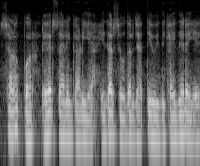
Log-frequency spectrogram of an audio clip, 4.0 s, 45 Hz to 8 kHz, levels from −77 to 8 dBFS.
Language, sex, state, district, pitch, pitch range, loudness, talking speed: Hindi, male, Punjab, Pathankot, 110 Hz, 105-115 Hz, -16 LUFS, 210 wpm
